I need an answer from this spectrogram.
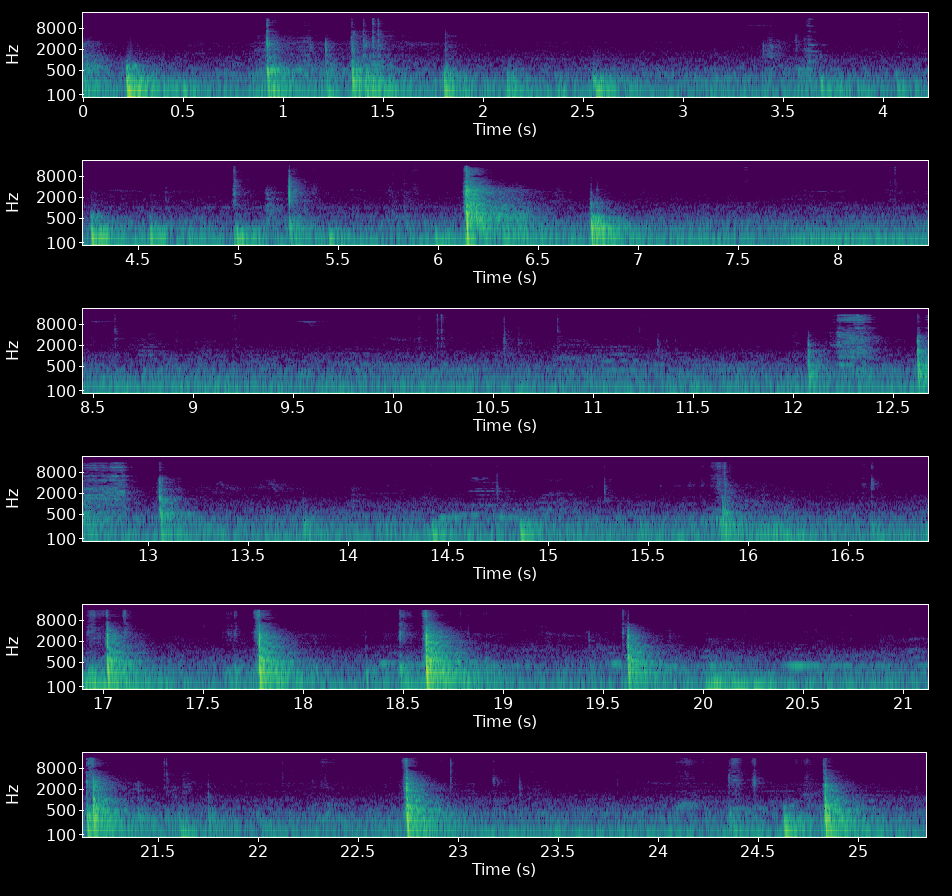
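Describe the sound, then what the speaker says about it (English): A knife cutting an apple in half on a kitchen surface, heard as a series of sharp, close chopping knocks in irregular clusters with quiet gaps between them and no talk. "So I'm just going to cut half of this apple."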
